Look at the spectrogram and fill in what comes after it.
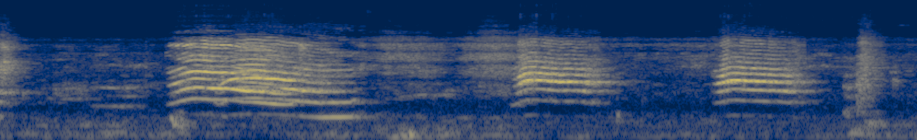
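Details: Among hundreds of cats gathered in one place, three clear drawn-out meows sound, the first longest and slightly wavering, with soft voices and small room noises between them.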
